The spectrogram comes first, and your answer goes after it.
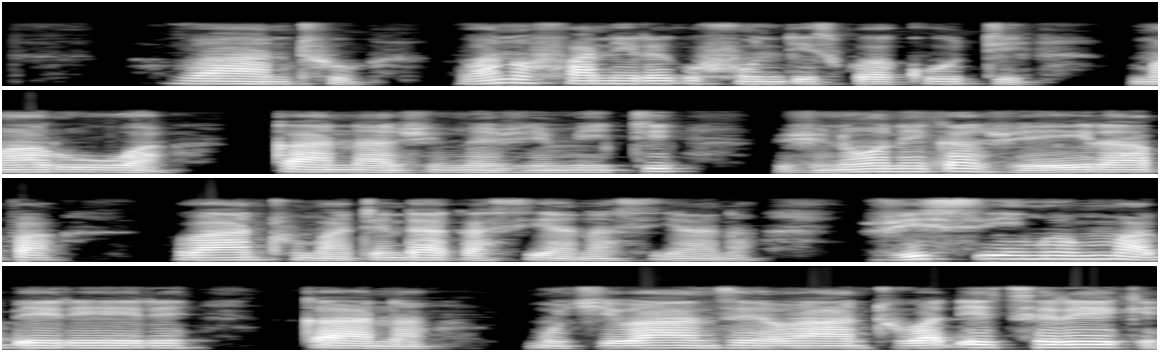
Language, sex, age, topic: Ndau, male, 36-49, health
